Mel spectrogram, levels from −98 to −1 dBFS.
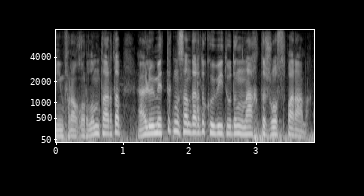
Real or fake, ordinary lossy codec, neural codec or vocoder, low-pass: real; none; none; none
